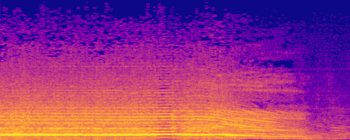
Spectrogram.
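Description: Men sing loudly together at close range.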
